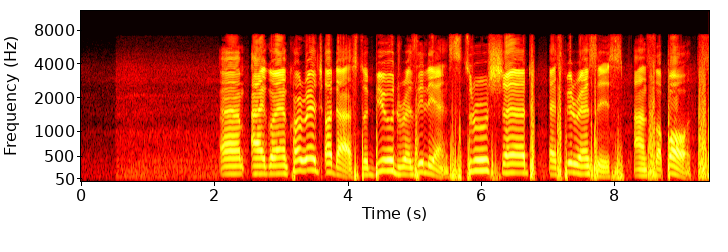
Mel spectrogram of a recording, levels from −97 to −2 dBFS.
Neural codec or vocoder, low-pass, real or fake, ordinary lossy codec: none; 7.2 kHz; real; MP3, 64 kbps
